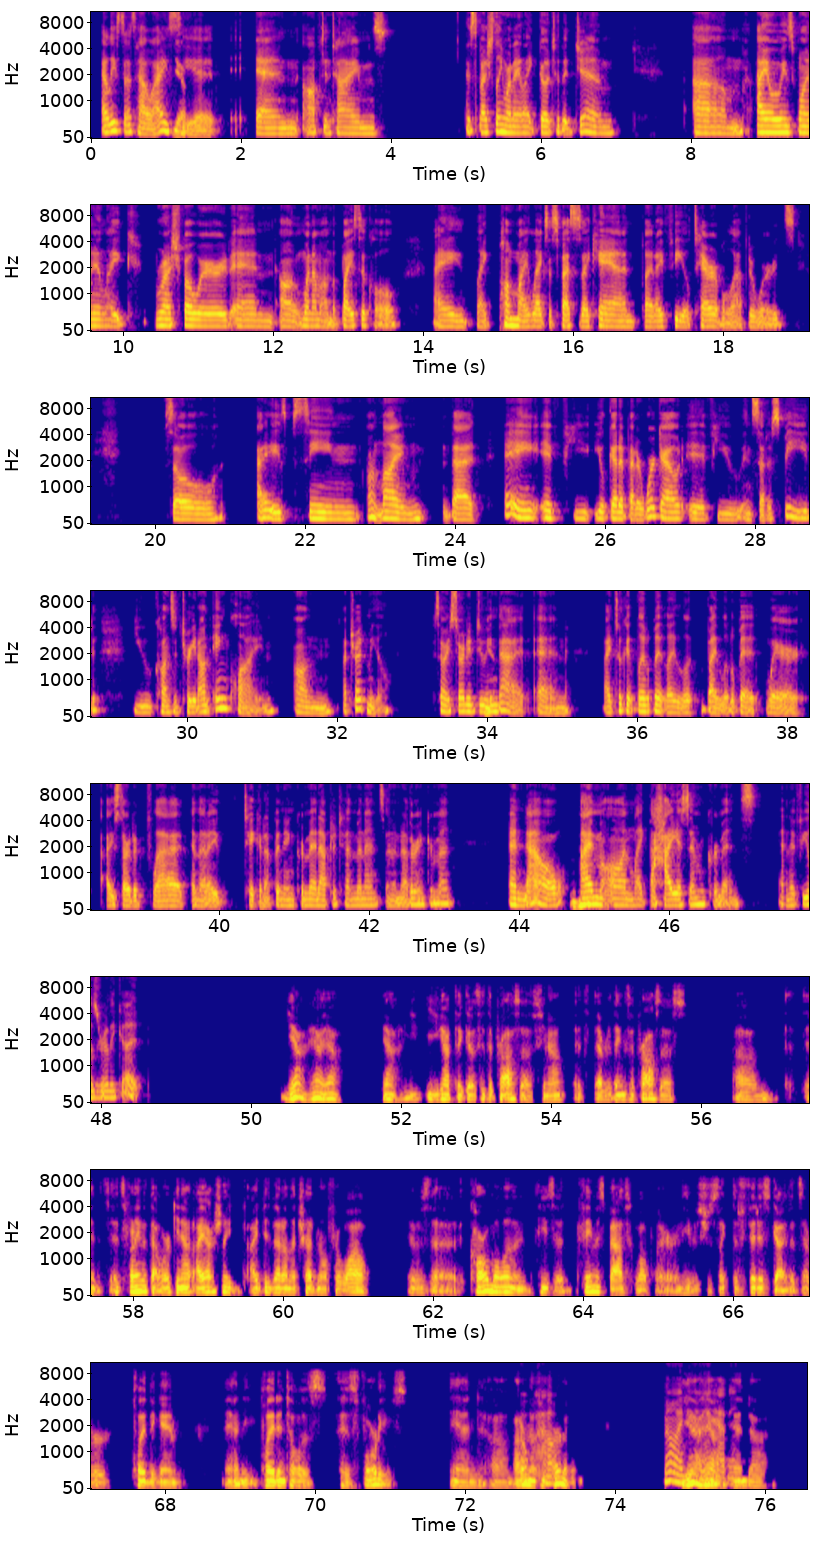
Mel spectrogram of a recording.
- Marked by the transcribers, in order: surprised: "Oh, wow"; other background noise
- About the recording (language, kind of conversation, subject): English, unstructured, How do you balance rest, work, and exercise while staying connected to the people you love?
- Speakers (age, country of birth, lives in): 30-34, United States, United States; 40-44, United States, United States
